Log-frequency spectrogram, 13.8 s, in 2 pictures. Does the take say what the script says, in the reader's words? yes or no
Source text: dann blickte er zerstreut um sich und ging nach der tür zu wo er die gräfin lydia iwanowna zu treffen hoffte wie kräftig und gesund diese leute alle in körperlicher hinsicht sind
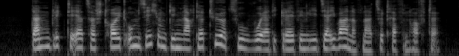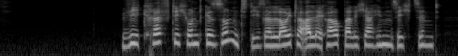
no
